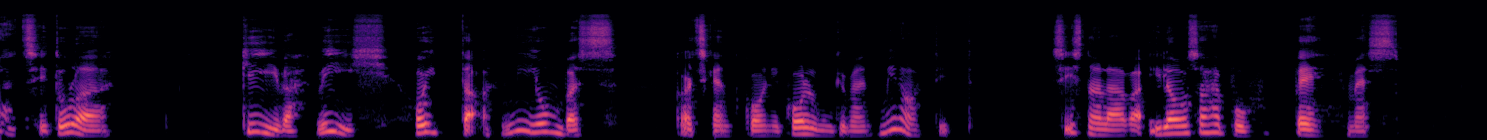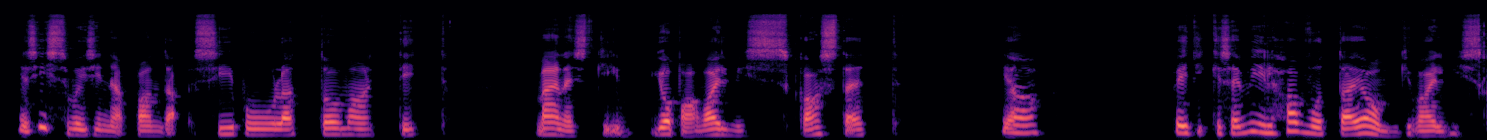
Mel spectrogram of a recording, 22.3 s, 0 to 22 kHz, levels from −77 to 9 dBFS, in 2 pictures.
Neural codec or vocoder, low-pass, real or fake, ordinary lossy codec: none; 14.4 kHz; real; none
